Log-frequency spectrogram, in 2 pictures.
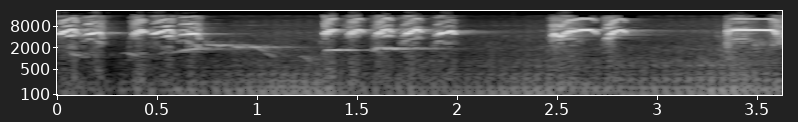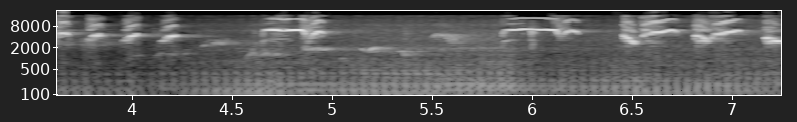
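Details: Song of a white-rumped shama (murai batu) kept at a bird farm in Kendal, 'nembak' style: clipped high chattering bursts alternating with long thin whistles and gaps, about one phrase every second.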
